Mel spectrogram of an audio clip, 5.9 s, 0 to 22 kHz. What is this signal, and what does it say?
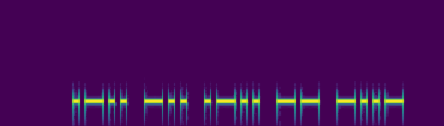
Morse code, heard as a keyed tone, about 15 wpm, 700 Hz. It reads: LDLMX
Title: Code Groups - 5 Letters - 15wpm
